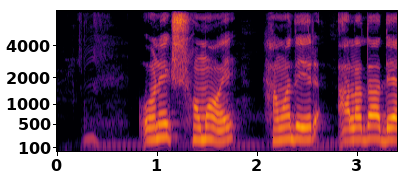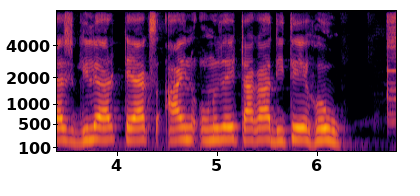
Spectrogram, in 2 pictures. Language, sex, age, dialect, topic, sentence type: Bengali, male, 18-24, Rajbangshi, banking, statement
